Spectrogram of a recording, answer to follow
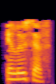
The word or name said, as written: illusive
